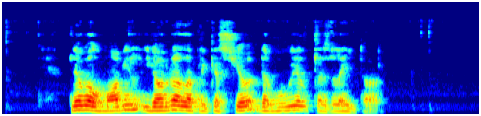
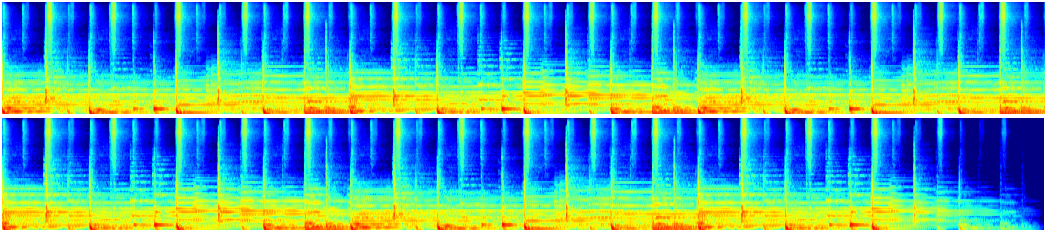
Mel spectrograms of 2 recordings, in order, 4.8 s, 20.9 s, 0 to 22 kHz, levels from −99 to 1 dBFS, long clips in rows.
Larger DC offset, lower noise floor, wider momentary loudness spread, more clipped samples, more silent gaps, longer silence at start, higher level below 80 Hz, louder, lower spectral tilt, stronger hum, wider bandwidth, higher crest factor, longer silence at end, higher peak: neither; first, -74 dBFS vs -51 dBFS; first, 14 LU vs 7 LU; neither; neither; first, 0.7 s vs 0 s; second, -66 dBFS vs -26 dBFS; first, -18 LUFS vs -21 LUFS; about the same, -7.5 dB/octave vs -7.5 dB/octave; neither; second, 10 kHz vs over 20 kHz; about the same, 18 dB vs 16 dB; first, 1 s vs 0.65 s; first, 0 dBFS vs -4 dBFS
